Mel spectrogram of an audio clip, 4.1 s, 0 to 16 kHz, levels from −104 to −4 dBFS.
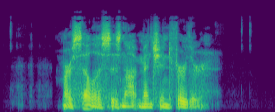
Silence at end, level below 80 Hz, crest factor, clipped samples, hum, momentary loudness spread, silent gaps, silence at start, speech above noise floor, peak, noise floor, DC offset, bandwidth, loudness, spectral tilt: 1 s; -62 dBFS; 18 dB; under 0.1%; none; 12 LU; none; 0.95 s; 48 dB; -2 dBFS; -65 dBFS; under 0.1%; 9.2 kHz; -17 LUFS; -4.5 dB/octave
